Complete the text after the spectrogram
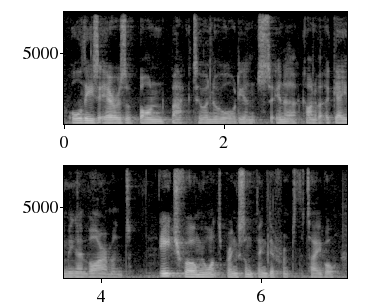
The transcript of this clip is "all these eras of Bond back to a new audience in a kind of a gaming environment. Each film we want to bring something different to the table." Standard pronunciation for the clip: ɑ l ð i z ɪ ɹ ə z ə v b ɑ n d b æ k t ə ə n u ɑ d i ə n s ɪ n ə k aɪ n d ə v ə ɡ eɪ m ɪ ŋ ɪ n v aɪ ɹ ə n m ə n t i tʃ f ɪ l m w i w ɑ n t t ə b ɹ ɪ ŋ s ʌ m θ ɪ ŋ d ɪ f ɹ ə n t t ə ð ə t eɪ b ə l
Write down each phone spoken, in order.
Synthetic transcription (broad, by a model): ɑ l ð i z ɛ ɹ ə z ə v b ɑ n b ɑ k t ə ə n u ɑ d i ə n s ɪ n ə k aɪ n d ə v ə ɡ eɪ m ɪ ŋ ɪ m v aɪ ɹ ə n m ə n t i tʃ f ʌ m w i w ɑ n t t ə b ɹ ɪ ŋ s ʌ m θ ɪ ŋ d ɪ f ɹ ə n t t ə ð ə t eɪ b ə l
